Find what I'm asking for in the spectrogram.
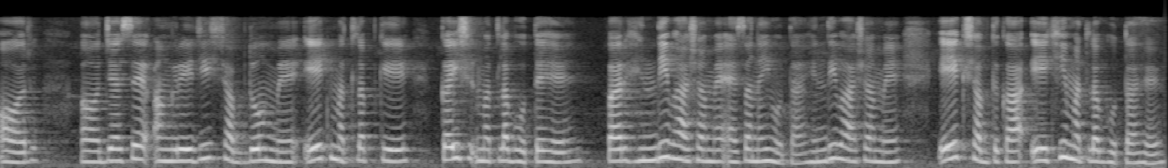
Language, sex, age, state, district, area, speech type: Hindi, female, 18-30, Madhya Pradesh, Betul, rural, spontaneous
